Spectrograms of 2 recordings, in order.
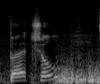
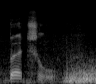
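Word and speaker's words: Burchell: in my poor pronunciation it's burel B Ur CH h e l burel and he was this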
